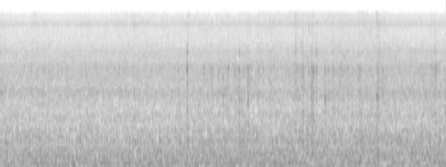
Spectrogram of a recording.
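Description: Steady hiss of heavy rain during a thunderstorm, with a few faint ticks.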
